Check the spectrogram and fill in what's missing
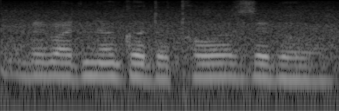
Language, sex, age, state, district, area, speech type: Bodo, male, 30-45, Assam, Chirang, rural, spontaneous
